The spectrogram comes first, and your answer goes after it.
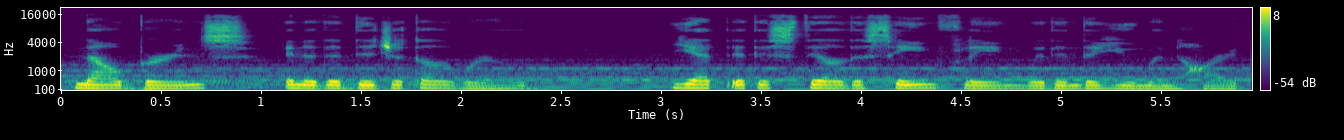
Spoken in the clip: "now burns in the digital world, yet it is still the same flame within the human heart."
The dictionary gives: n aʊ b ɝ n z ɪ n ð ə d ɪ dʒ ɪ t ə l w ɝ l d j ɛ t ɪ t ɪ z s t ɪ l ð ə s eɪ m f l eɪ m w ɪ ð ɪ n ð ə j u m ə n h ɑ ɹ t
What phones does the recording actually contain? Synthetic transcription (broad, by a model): n aʊ b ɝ n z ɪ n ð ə d ɪ dʒ ɪ t ə l w ɝ l d j ɛ t ɪ t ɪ s t ɪ l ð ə s eɪ m f l eɪ m w ɪ ð ɪ n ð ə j u m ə n h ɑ ɹ t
